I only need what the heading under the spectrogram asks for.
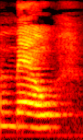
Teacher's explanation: Porque o nel é o mesmo, o N, né? É o mesmo ponto de articulação do L, só que o N é nasal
